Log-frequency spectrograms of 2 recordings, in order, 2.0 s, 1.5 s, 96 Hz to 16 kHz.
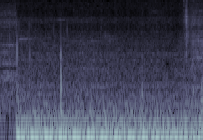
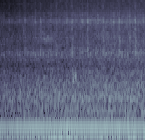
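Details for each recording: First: Nissan Xterra 3.3 V6 starting right up and settling into a steady low idle with a few clicks, no check engine light yet, after head reinstalled and new fuel injectors while chasing bank 2 running rich. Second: Nissan Xterra 3.3 V6 at 183°F operating temperature after fixing bank 2 running rich: steady, even idle hum with no stumbles or misses; engine purrs, normal idle.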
